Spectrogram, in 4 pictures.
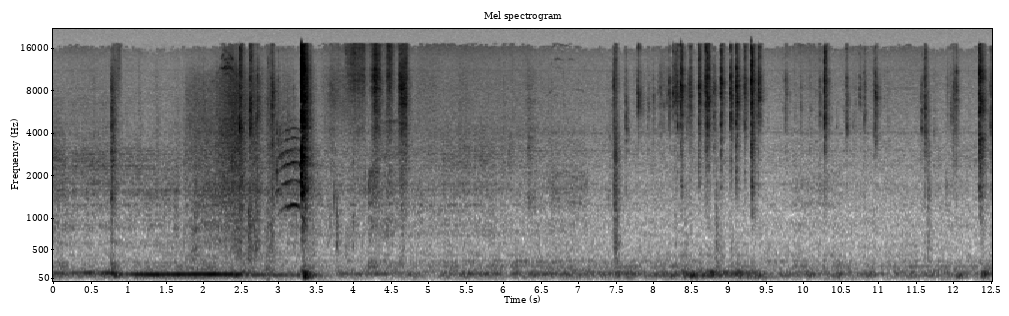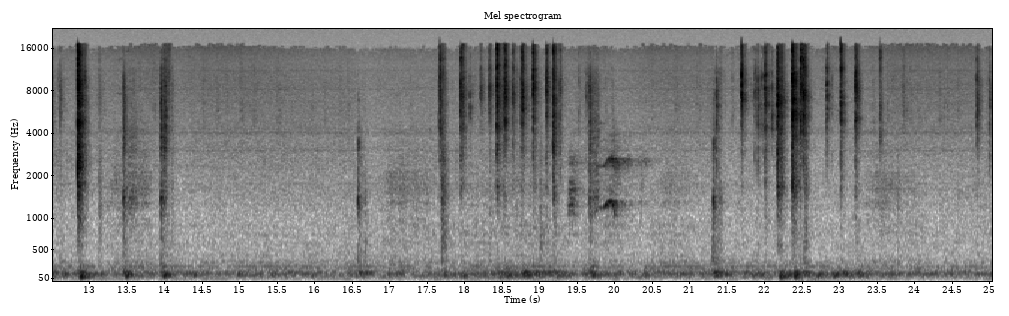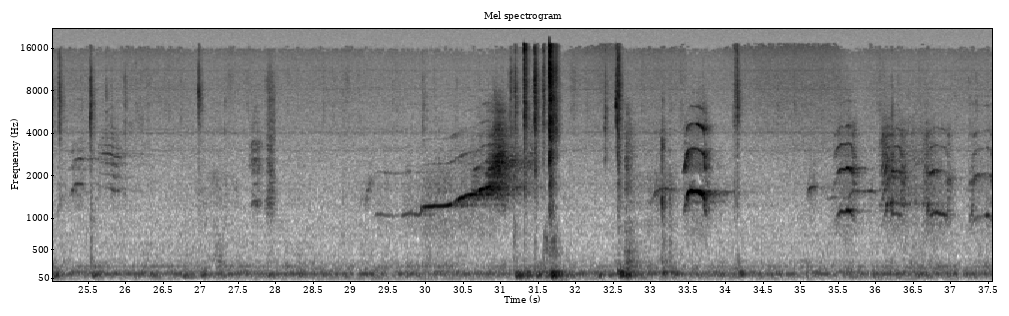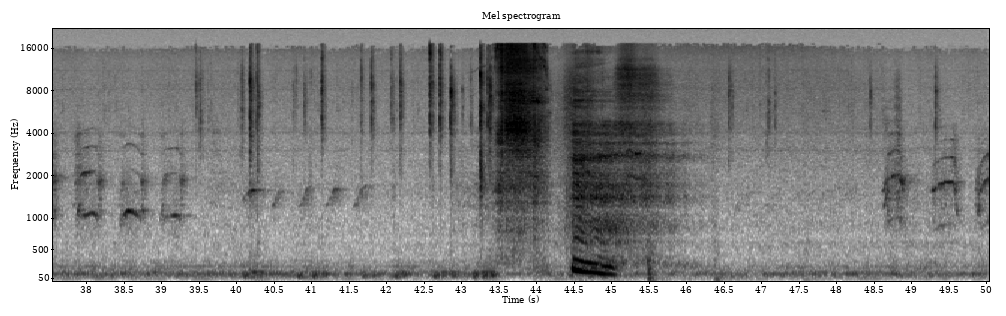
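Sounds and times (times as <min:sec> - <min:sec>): computer keyboard typing: 0:07.6 - 0:14.2, 0:17.7 - 0:19.4, 0:21.4 - 0:23.4, 0:31.2 - 0:31.8, 0:39.5 - 0:43.5.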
